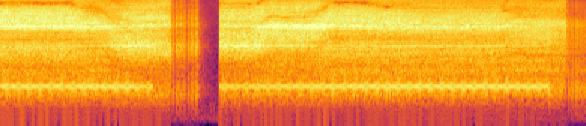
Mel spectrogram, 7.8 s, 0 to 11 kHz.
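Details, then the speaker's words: iPhone 5s speaker making a harsh high buzz with a steady squeal, cutting out and returning, heard when a text message is received. It also happens on typing, notifications and music; a restart didn't help, but a later phone reset stopped it. "That's what it sounds like when I receive a text message."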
